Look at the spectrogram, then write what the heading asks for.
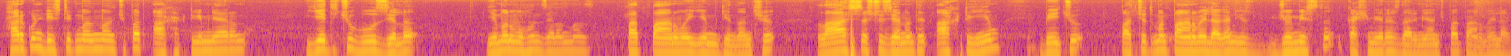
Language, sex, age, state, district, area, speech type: Kashmiri, male, 30-45, Jammu and Kashmir, Kulgam, rural, spontaneous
